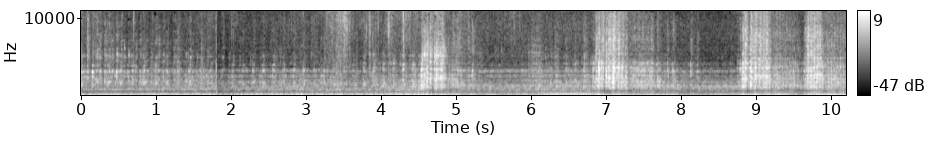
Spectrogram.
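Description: A loud car engine running with a rough, steady low rumble, revving up briefly about four and a half, seven and nine seconds in.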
